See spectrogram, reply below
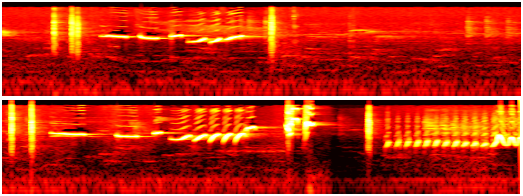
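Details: White-rumped shama song used to stir other birds into singing, with continuous tạch clicking: sharp clicks between clear whistled phrases that wobble and slur, then a run of rapid rising notes ending the passage.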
